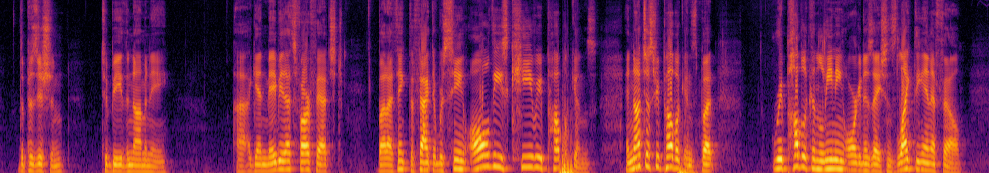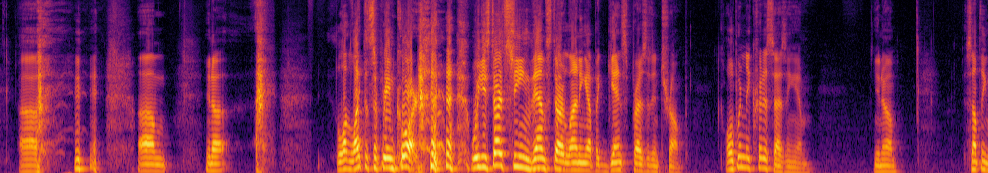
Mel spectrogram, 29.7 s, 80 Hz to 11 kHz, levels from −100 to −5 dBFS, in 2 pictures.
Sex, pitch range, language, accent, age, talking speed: male, 115-175 Hz, English, American, 50-69, 115 wpm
